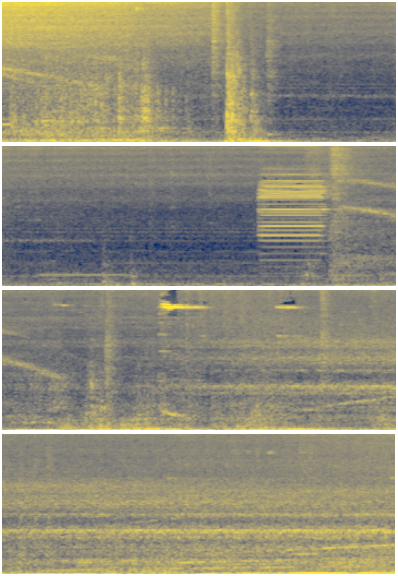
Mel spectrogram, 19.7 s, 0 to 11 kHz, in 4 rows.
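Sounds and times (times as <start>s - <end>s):
JR Kyushu 817 series electric train running rumble heard inside: 0.0s - 5.1s, 10.1s - 19.6s
thump inside electric train: 2.7s - 3.5s.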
